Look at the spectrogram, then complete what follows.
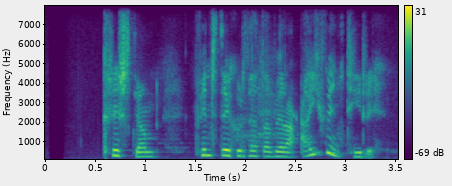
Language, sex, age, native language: Icelandic, female, 11, Icelandic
